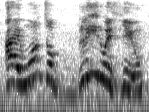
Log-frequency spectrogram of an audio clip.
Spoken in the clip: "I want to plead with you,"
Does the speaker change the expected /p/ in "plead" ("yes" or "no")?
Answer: yes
